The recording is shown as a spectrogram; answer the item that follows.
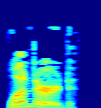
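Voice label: "wondered", British English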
